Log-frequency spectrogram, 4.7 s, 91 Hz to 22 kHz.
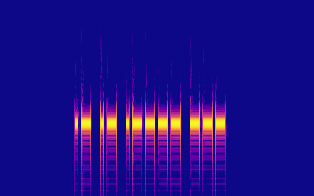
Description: Morse code, heard as a keyed tone, about 25 wpm, 700 Hz. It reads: AA1O
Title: USA Call Signs - 4 Characters - Repeated 2x - 25wpm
